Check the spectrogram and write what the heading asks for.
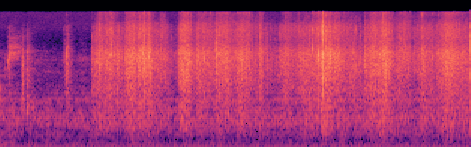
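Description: Plastic packaging crinkling and rustling as a garment is handled and unwrapped, continuous and uneven from about a second in, after a few light paper taps.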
